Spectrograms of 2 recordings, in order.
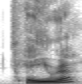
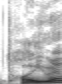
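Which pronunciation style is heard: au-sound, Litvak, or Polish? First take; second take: Litvak; Polish. First: The first vowel has a Litvak-style quality. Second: The first vowel has a Polish-style quality. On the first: "That's what a, a true Litvak would say" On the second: "which is kind of the yeshivish pronunciation, but that's really Polish"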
